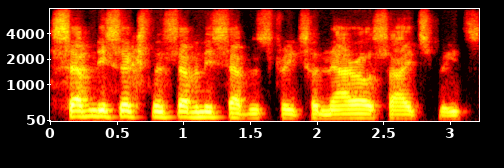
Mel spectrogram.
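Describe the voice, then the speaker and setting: The voice has a dark, mellow tone and a fairly quick pace, with a dry, close sound and no echo. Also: man. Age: 70s. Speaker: community activist. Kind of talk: public testimony. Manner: formal.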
